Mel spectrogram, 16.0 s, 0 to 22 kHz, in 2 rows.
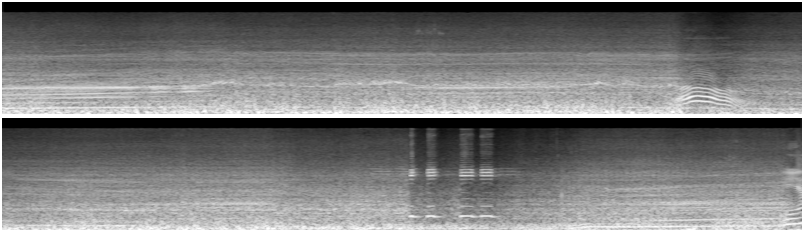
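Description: Kawasaki ZX-10R's inline-four engine running at city cruising speed under a steady rush of riding wind, its pitch rising in the first two seconds. A vehicle horn gives a quick run of beeps about twelve seconds in.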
